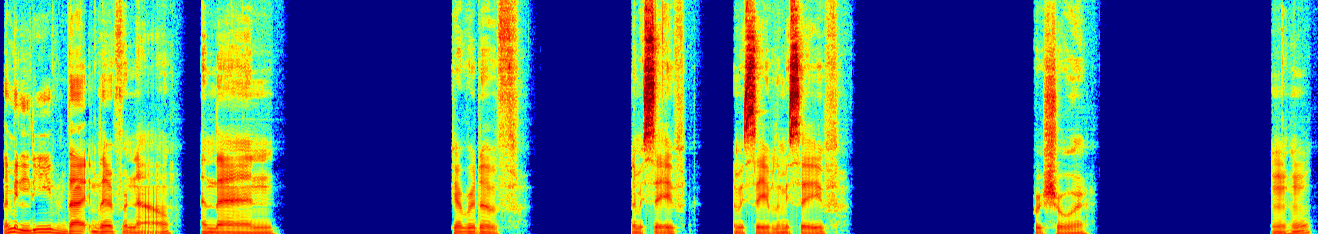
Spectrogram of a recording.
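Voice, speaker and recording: Low-voiced man muttering while he works. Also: expressive, takes it slowly, long pauses, a little mellow, dry recording, clean studio sound. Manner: muttering to himself, thinking aloud, humming beeps. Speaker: streamer. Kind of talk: casual livestream commentary while animating.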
